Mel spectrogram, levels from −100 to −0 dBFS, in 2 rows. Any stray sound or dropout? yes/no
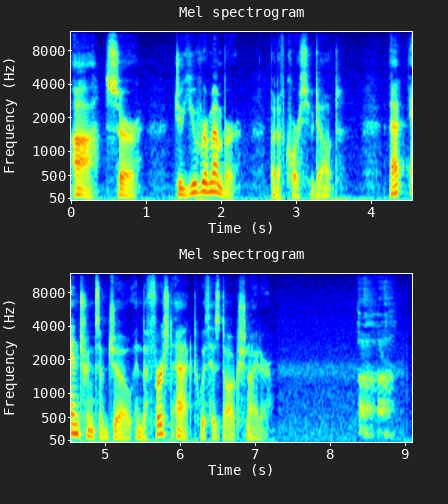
yes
